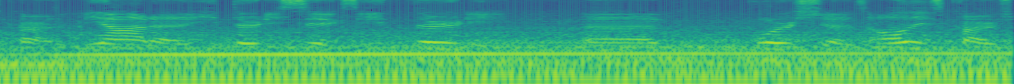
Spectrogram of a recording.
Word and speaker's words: Porsche: I like saying Porsche, but Porsche is the way it's supposed to be pronounced apparently.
